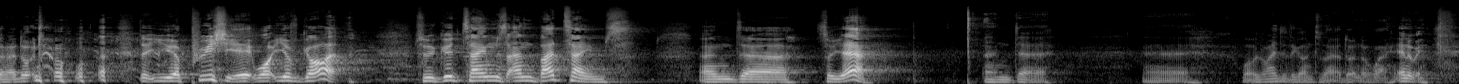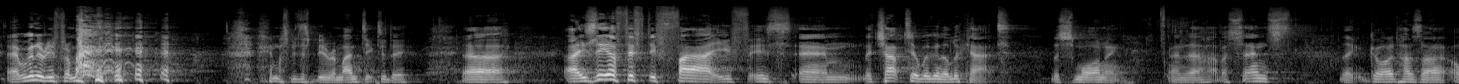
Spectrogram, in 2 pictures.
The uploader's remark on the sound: Recorded at freedomcentre church, Preston on Sunday 3rd September 2017.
